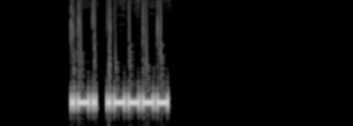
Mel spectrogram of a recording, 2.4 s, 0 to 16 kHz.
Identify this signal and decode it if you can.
Morse code, heard as a keyed tone, about 52 wpm, 700 Hz. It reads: R 1
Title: Single-Letter Single-Number 50wpm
